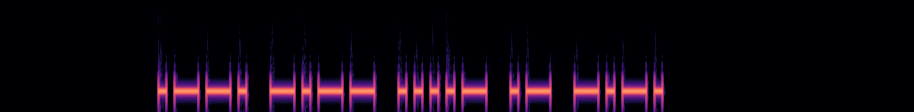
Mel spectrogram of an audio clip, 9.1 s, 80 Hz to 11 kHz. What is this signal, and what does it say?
Morse code, heard as a keyed tone, about 16 wpm, 700 Hz. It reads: PY4AC
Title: DXCC-100 Call Signs - 5 Characters - 15wpm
